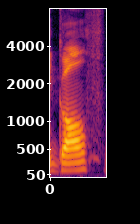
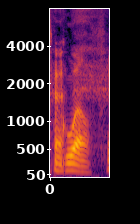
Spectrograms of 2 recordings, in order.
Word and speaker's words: Guelph: A lot of people say golf, but it's Guelph.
